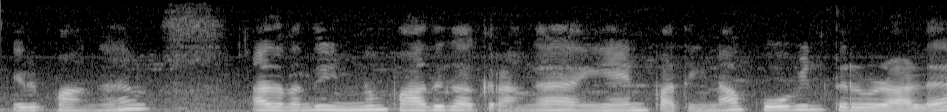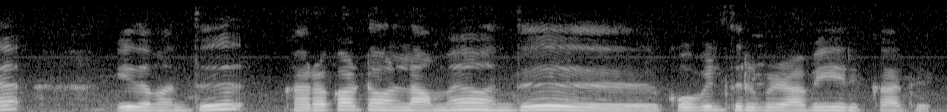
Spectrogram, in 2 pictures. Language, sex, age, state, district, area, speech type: Tamil, female, 18-30, Tamil Nadu, Tiruvannamalai, rural, spontaneous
